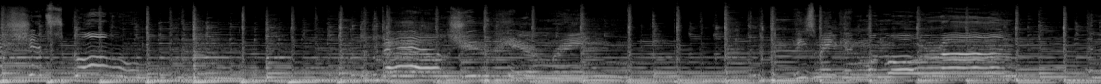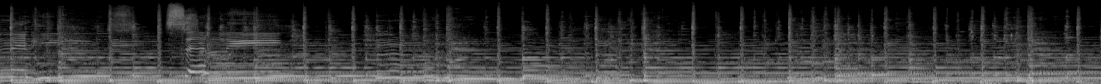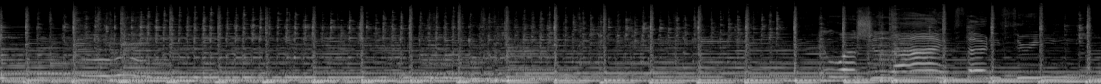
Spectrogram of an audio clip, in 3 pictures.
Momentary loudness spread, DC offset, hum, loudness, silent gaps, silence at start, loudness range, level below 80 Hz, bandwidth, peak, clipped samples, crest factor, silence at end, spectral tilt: 5 LU; under 0.1%; none; -25 LUFS; none; 0 s; 4 LU; -38 dBFS; 18 kHz; -8 dBFS; under 0.1%; 16 dB; 0 s; -5.5 dB/octave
